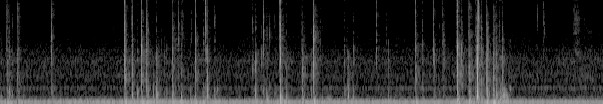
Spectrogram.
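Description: Typing on a computer keyboard: quick runs of keystroke clicks with pauses between, the last run ending about a second before the end.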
